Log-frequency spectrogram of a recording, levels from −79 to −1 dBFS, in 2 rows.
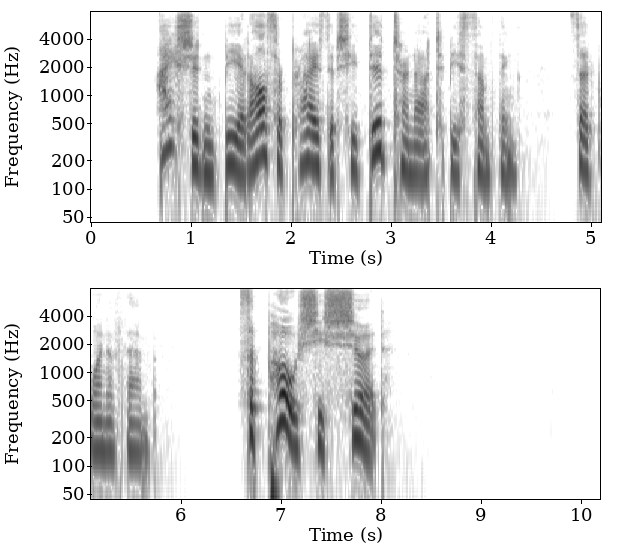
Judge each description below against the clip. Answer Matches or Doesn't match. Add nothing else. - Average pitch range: Matches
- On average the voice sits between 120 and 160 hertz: Doesn't match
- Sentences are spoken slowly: Matches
